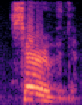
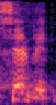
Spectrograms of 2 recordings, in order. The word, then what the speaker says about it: served: pronounce correctly in english served served okay not serve it no no not serve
